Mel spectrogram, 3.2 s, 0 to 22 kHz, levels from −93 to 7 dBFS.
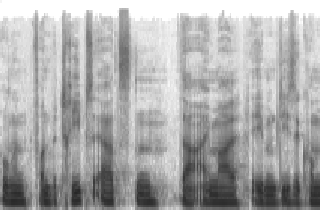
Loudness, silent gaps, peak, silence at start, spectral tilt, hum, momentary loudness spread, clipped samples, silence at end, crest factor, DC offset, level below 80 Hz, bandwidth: -17 LUFS; none; 0 dBFS; 0 s; -7 dB/octave; none; 4 LU; under 0.1%; 0 s; 16 dB; under 0.1%; -50 dBFS; 17.5 kHz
